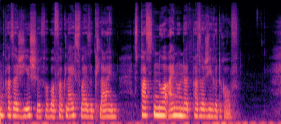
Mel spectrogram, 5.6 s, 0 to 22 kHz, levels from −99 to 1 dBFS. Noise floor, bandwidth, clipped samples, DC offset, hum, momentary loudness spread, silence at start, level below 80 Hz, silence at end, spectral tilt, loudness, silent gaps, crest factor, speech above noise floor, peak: -45 dBFS; 17.5 kHz; under 0.1%; under 0.1%; none; 14 LU; 0 s; -60 dBFS; 0 s; -6.5 dB/octave; -22 LUFS; none; 16 dB; 23 dB; -6 dBFS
